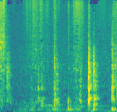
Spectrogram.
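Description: A wooden board knocks against a plastic tray.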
